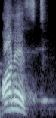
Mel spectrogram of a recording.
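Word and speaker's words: honest: হবে কিসের মত হবে এইস এর উচ্চারণ অ এর মত হবে কেমন আমি হয়তো লিখতে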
